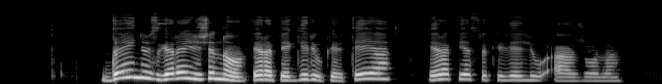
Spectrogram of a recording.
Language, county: Lithuanian, Marijampolė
